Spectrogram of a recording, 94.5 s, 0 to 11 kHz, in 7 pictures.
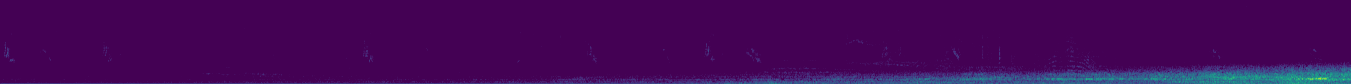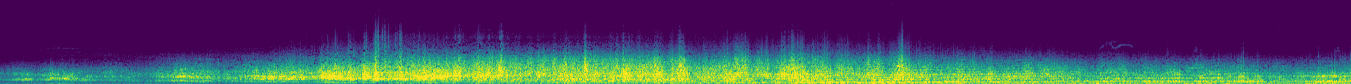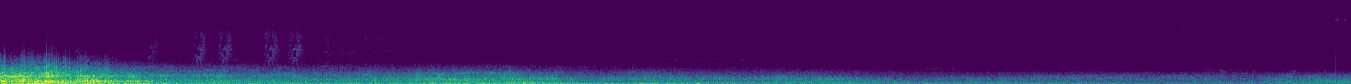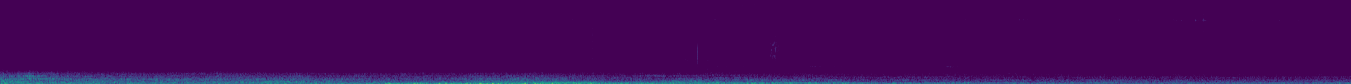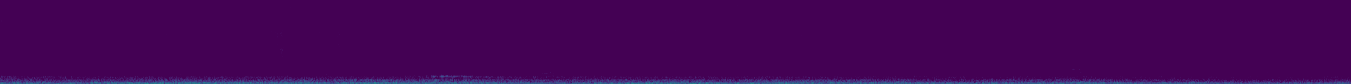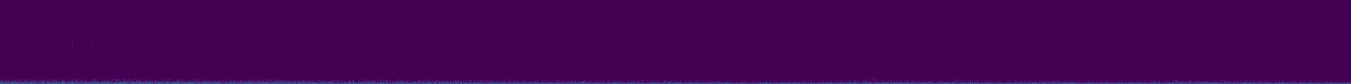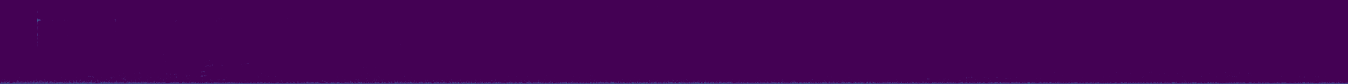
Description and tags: Slow-Jet-Flover
4 F-35 jets flying 1,000 feet above a suburb. The jets are moving at about 400mph. This was captured during Utah's Covid-19 statewide flyover.
Flight, Jets, Jet, stereo, Plane, F-35, Aircraft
